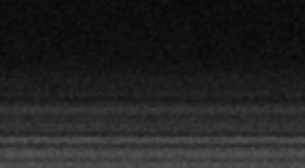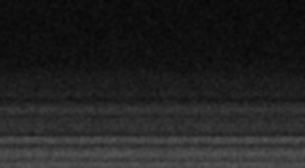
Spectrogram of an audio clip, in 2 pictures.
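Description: Steady background hiss with a low hum and faint steady tones, unchanging throughout, with no distinct events: room tone.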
